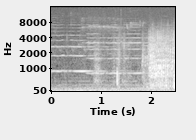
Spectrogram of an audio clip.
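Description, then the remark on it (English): A horse whinnies with a high, wavering call, followed by a loud breathy snort, while hooves clip-clop faintly underneath as two horses and riders travel from Carleon on a bright, warm summer day. No one speaks. “It was a bright, warm summer day as two horses and riders made their way from Carleon.”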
